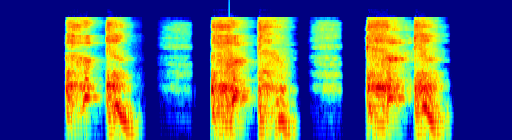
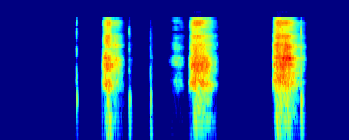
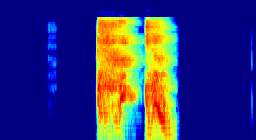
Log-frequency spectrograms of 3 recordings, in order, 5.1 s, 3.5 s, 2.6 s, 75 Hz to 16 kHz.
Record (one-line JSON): {"three_cough_length": "5.1 s", "three_cough_amplitude": 32767, "three_cough_signal_mean_std_ratio": 0.5, "exhalation_length": "3.5 s", "exhalation_amplitude": 26699, "exhalation_signal_mean_std_ratio": 0.3, "cough_length": "2.6 s", "cough_amplitude": 32585, "cough_signal_mean_std_ratio": 0.39, "survey_phase": "beta (2021-08-13 to 2022-03-07)", "age": "65+", "gender": "Male", "wearing_mask": "No", "symptom_cough_any": true, "symptom_fatigue": true, "smoker_status": "Never smoked", "respiratory_condition_asthma": false, "respiratory_condition_other": false, "recruitment_source": "Test and Trace", "submission_delay": "2 days", "covid_test_result": "Positive", "covid_test_method": "RT-qPCR"}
